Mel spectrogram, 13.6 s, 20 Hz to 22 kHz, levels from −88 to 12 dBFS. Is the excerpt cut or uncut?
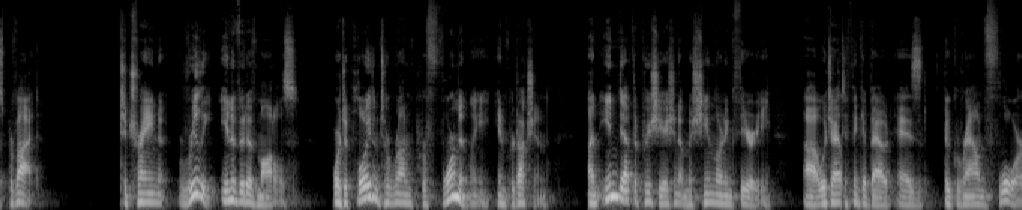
cut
